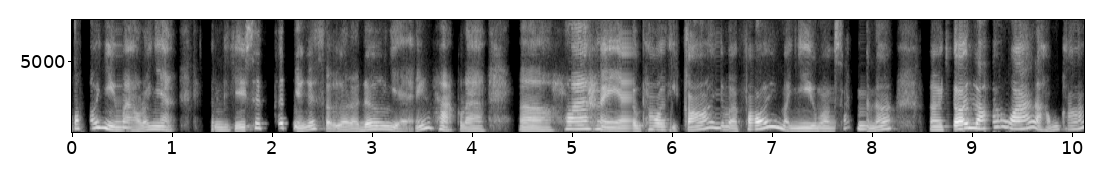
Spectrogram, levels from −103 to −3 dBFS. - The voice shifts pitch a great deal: Yes, wide, 7.0 semitones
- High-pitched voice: Yes, high, 225 Hz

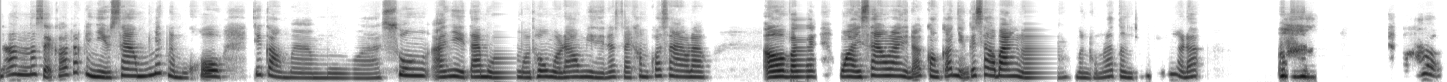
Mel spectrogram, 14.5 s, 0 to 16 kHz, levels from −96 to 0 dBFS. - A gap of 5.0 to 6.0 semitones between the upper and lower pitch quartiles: No, average, 4.4 semitones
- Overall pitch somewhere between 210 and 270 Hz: Yes, very high, 255 Hz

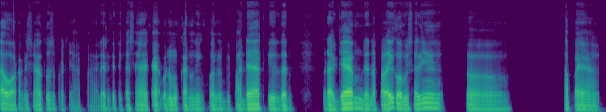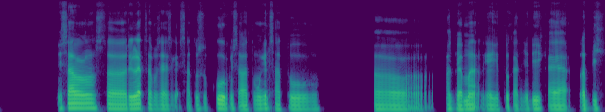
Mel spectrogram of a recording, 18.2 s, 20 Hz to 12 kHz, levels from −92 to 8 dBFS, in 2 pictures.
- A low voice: Yes, very low, 85 Hz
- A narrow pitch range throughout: Yes, narrow, 2.0 semitones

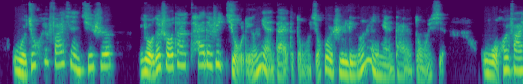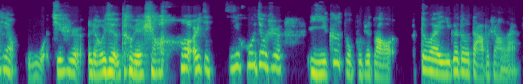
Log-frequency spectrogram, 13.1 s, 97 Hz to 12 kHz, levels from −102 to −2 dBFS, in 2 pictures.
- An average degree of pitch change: No, wide, 6.5 semitones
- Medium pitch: No, high, 205 Hz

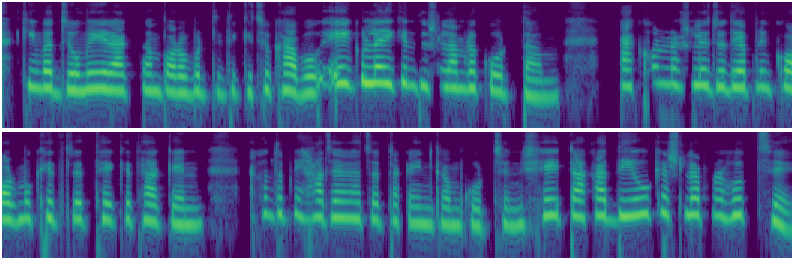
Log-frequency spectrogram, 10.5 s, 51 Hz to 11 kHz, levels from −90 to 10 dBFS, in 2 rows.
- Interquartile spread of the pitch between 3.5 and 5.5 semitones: Yes, average, 4.3 semitones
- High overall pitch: Yes, very high, 275 Hz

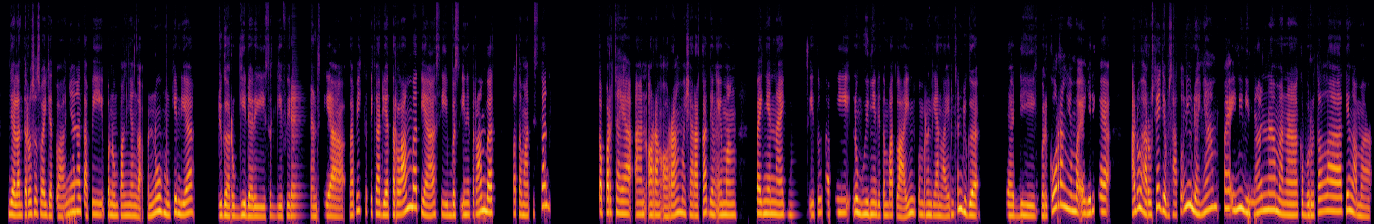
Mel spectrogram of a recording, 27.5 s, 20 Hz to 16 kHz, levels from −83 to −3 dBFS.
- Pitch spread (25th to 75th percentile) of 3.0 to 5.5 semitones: Yes, average, 3.8 semitones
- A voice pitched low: No, medium, 185 Hz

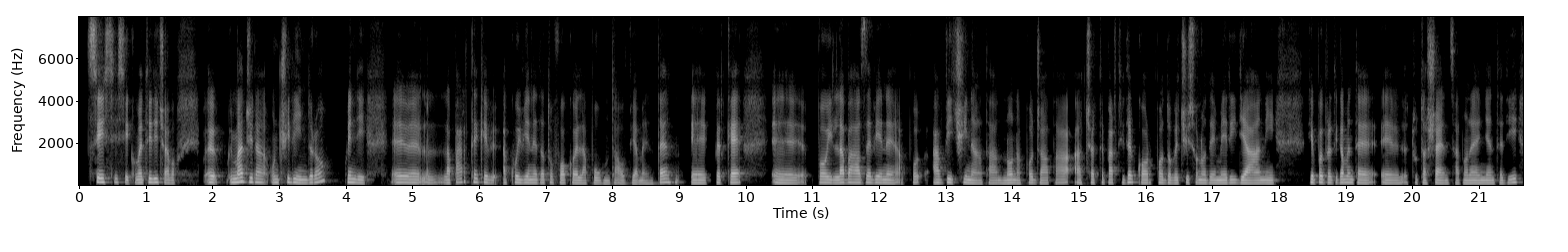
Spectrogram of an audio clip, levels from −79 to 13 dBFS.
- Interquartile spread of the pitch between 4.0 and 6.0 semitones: No, narrow, 2.5 semitones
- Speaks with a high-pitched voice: No, medium, 140 Hz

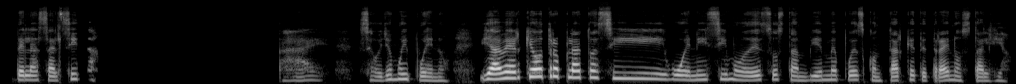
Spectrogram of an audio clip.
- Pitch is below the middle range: No, high, 215 Hz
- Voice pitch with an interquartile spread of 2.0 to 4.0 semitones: No, average, 4.9 semitones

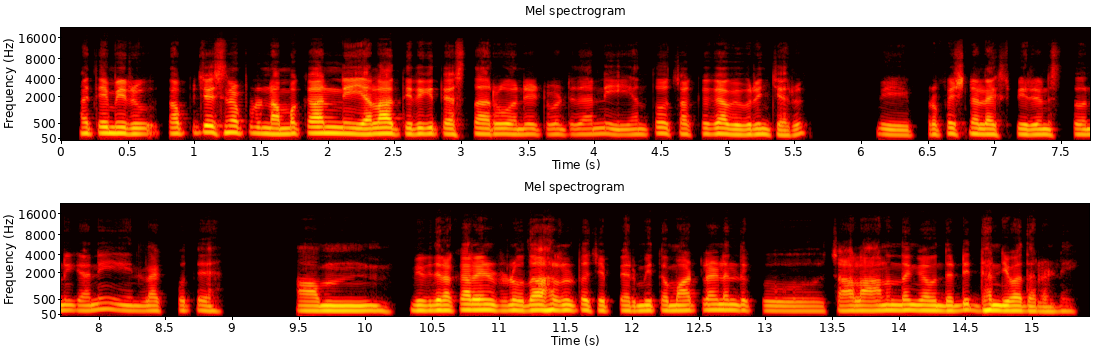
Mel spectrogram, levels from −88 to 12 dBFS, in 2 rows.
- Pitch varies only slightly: Yes, narrow, 2.2 semitones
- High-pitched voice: No, medium, 150 Hz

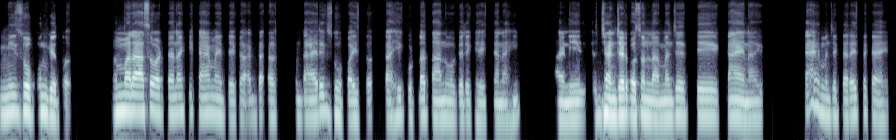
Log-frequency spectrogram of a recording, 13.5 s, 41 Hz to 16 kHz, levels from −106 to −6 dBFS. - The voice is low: Yes, low, 115 Hz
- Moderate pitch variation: Yes, average, 3.2 semitones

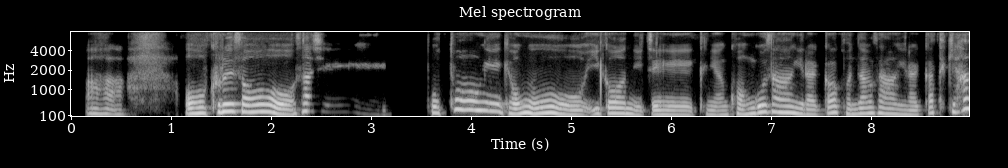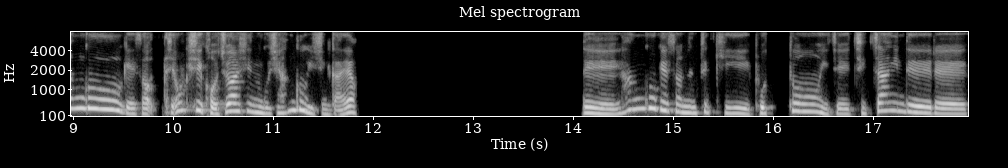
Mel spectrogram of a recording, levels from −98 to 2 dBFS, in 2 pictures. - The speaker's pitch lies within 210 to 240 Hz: No, high, 200 Hz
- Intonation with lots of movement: Yes, wide, 6.7 semitones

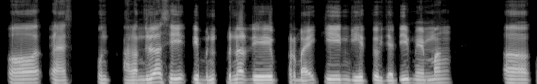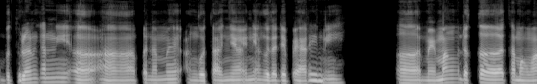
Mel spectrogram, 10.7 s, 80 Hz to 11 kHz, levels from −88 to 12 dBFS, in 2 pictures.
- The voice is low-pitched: Yes, low, 130 Hz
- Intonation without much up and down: Yes, narrow, 2.3 semitones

